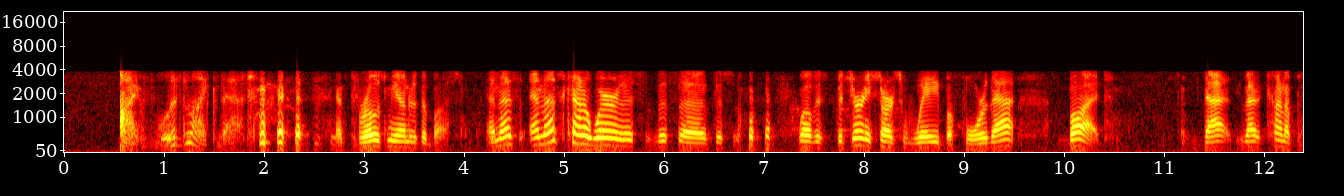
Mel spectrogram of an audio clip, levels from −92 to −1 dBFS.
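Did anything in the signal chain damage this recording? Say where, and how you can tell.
Yes. At the codec stage, the GSM full-rate codec runs throughout the speech. The band sits within 300 Hz to 3.7 kHz, and the buzzy, gravelly roughness from the decimated pulse excitation fits a 13 kbps stream. That texture sets it apart from plain telephone band-limiting.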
